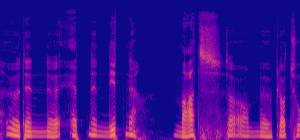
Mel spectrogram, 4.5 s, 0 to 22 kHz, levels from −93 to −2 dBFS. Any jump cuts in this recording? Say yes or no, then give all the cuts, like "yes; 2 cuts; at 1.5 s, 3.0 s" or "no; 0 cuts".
yes; 1 cut; at 3.4 s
